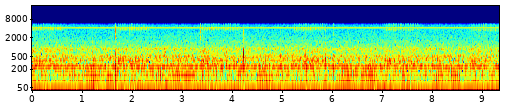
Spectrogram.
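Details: A domestic cat named Finnegan purrs on the couch during morning coffee, snug with his favourite blanket; the rumbling purr keeps an even breathing pulse of roughly two-second cycles, with a few soft clicks and a constant background hum.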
